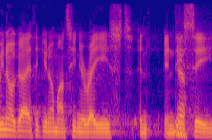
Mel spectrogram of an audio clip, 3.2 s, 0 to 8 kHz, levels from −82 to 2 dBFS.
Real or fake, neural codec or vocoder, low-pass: real; none; 7.2 kHz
